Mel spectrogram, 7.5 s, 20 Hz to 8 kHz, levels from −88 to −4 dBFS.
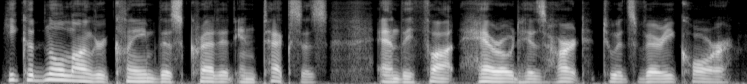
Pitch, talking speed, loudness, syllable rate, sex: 120 Hz, 155 wpm, -19 LUFS, 3.8 syllables/s, male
